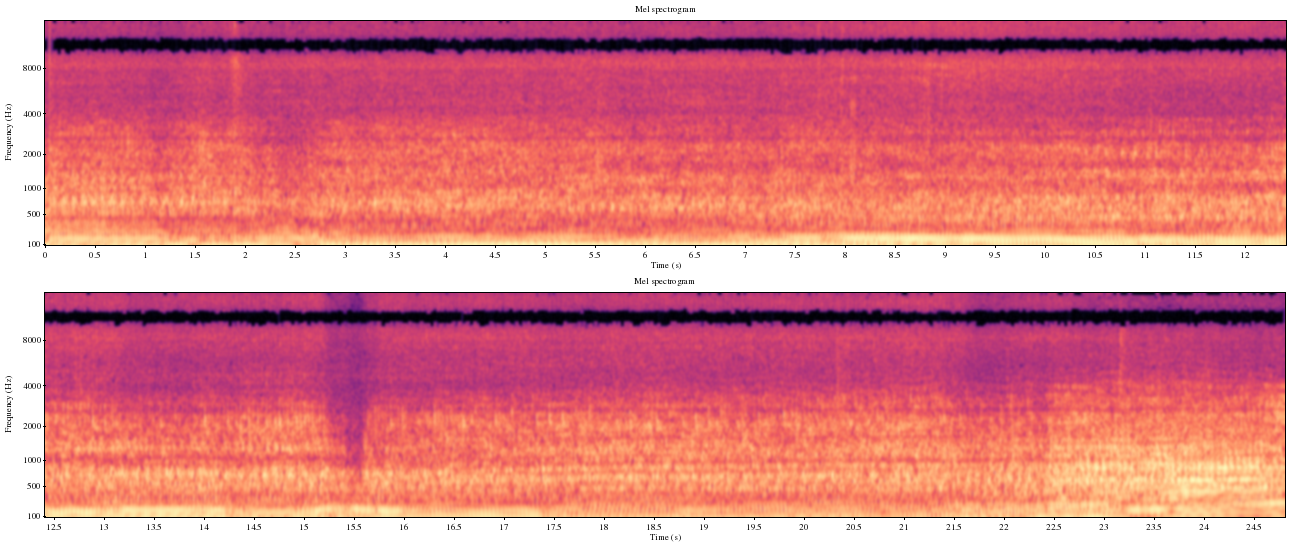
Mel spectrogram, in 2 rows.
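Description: BMW F80 M3's twin-turbo S55 inline-six running cold just after its first start following about four months of winter storage. It is a little louder for the first ten seconds, then the car rolls slowly away at low revs, the pitch rising near the end.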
